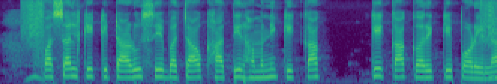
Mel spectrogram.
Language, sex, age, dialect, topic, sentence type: Bhojpuri, female, 18-24, Western, agriculture, question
